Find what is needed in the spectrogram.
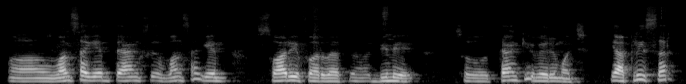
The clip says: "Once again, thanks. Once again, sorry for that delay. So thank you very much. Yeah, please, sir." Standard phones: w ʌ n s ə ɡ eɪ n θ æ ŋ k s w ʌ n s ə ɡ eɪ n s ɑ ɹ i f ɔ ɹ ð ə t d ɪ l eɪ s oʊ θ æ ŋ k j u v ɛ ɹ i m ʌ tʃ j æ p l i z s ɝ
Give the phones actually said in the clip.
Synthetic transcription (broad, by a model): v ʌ n s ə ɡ eɪ n t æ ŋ k s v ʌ n s ə ɡ eɪ n s ɑ ɹ i f ɔ ɹ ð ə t d ɪ l eɪ s oʊ t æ ŋ k j u v ɛ ɹ i m ʌ tʃ j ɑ p l i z s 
